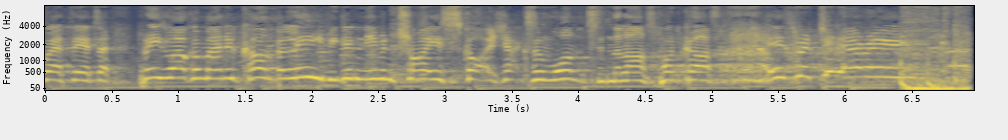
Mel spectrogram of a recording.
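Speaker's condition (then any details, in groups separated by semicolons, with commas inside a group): No condition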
